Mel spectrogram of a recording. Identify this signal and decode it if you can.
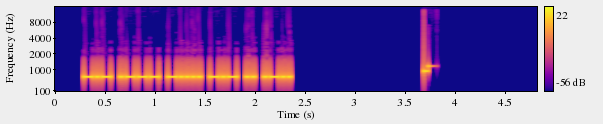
Morse code, heard as a keyed tone, about 42 wpm, 700 Hz. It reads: KJ6KIL
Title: USA Call Signs 40wpm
